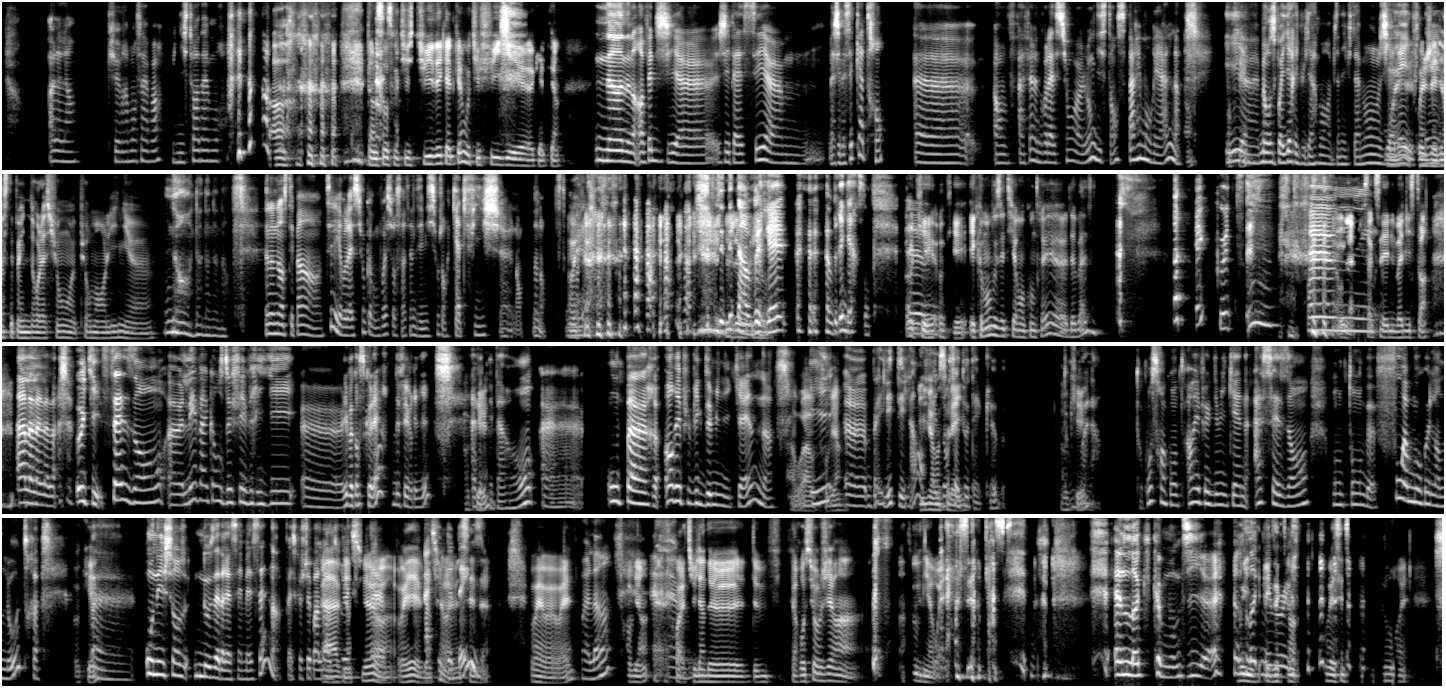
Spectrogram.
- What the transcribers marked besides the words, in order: laugh; laugh; tapping; laugh; stressed: "vrai"; laugh; laugh; laughing while speaking: "Écoute"; laugh; drawn out: "hem"; chuckle; put-on voice: "back in the days"; in English: "back in the days"; laugh; other background noise; laugh; put-on voice: "Unlock"; in English: "Unlock"; chuckle; laughing while speaking: "c'est intense"; chuckle; put-on voice: "unlock memories"; in English: "unlock memories"; laugh; unintelligible speech
- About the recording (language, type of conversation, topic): French, podcast, Quel choix a défini la personne que tu es aujourd’hui ?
